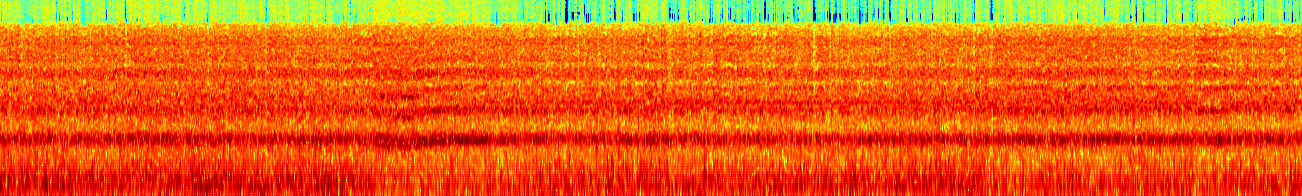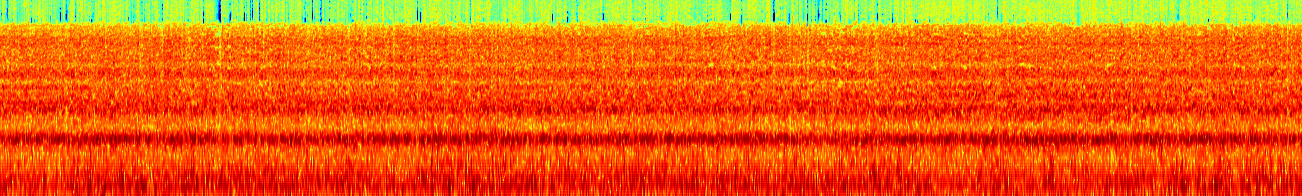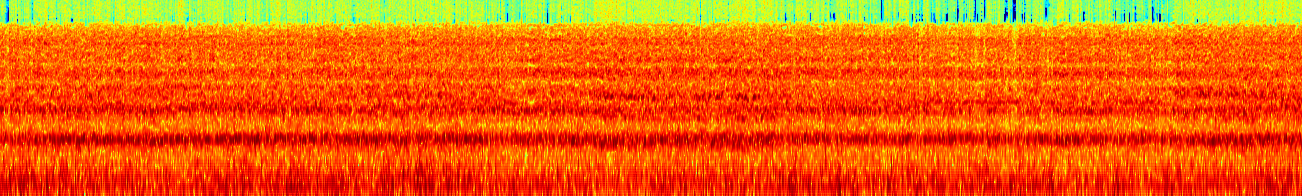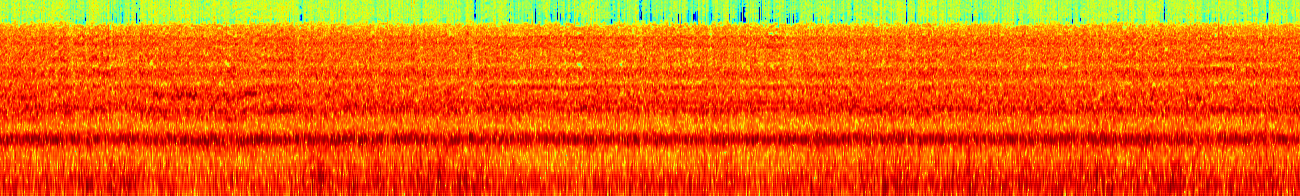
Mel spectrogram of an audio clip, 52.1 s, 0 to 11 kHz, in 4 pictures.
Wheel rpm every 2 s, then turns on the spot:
230, 230, 220, 230, 230, 230, 230, 230, 230, 230, 230, 210, 220, 220, 230, 230, 210, 230, 230, 210, 220, 230, 230, 230, 230, 230.
none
